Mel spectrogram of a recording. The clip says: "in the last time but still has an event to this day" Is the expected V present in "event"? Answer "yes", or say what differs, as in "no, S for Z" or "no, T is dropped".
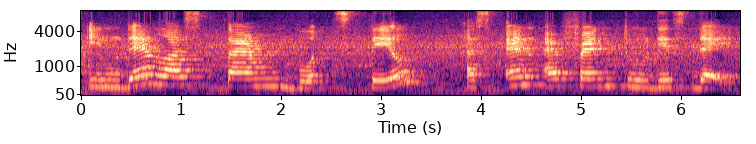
no, F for V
